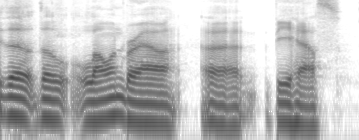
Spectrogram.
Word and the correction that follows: Löwenbräu: At Oktoberfest, the Lauenbrau, or I'm sure it's pronounced totally like Löwenbräu or something,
